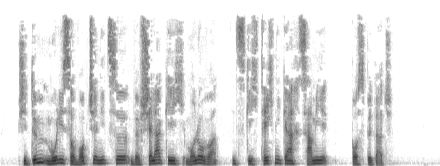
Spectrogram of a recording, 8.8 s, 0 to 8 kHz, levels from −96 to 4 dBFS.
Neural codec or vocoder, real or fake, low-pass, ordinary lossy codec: none; real; 7.2 kHz; MP3, 32 kbps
